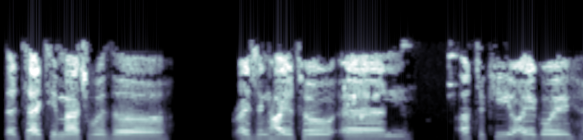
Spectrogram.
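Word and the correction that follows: Aoyagi: against Oyagi. Come on, bro. No, I watched the match with Dan. – No, I'm trying to be legit. How do you pronounce it? – It's Suki Oyagi. – Oyagi, got it.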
